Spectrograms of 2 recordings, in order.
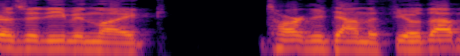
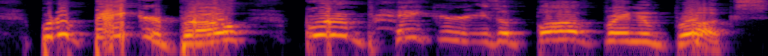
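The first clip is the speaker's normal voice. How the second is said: high, screaming, outraged voice; 11 semitones higher, 4 dB louder than usual. Podcaster calling a player ranking list an outrage; screaming into the mic. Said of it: "I'm screaming into the mic now".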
